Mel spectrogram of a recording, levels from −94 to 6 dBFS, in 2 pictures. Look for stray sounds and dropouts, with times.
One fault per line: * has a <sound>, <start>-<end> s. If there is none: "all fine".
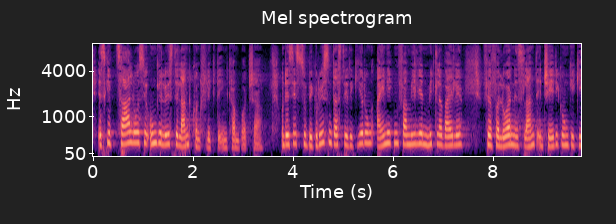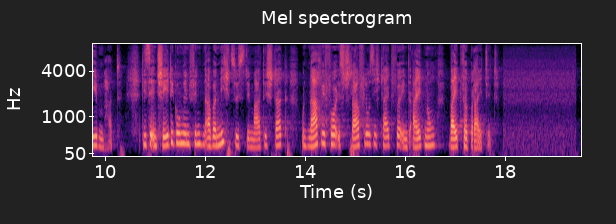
all fine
